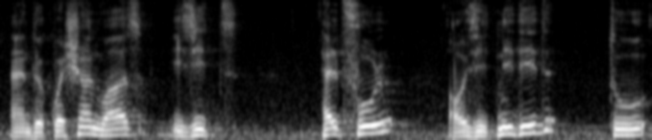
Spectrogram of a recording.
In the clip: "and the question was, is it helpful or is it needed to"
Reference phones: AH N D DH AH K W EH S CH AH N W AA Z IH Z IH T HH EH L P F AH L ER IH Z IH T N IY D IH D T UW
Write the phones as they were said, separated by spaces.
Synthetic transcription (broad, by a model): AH N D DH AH K W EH S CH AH N W AA Z IH Z IH T HH EH L P F AH L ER IH Z IH T N IY D IH D T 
